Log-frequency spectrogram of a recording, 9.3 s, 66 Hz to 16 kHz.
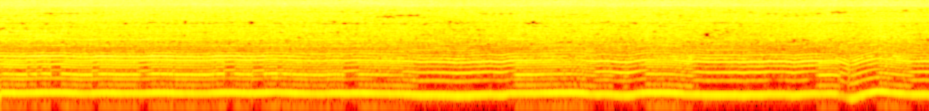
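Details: Stihl MS 382 chainsaw after no-start problem fix, cutting under load: strong steady high-revving buzz holding pitch through the cut, dipping only briefly near the end; runs cleanly, normal.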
